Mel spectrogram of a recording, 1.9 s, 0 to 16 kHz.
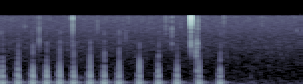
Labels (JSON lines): {"label": "biophony, knock", "recorder": "SoundTrap 300"}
